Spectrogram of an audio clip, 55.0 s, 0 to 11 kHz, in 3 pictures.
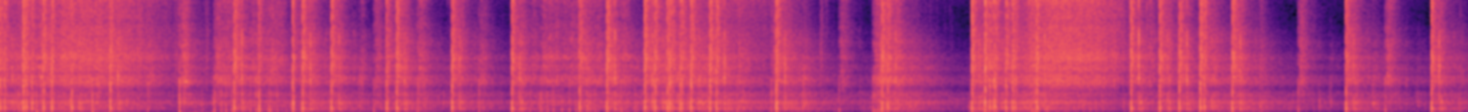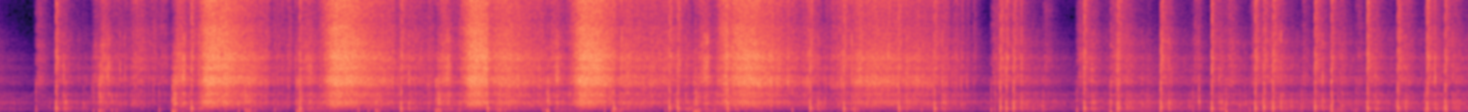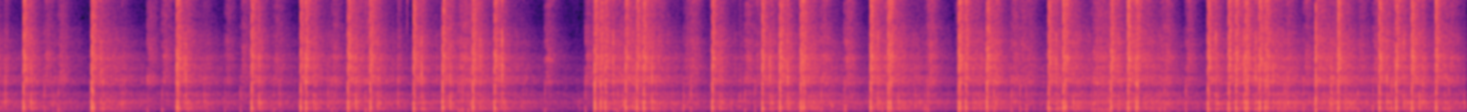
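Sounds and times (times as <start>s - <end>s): fireworks bangs and crackling: 0.0s - 55.0s
fireworks hissing bursts: 12.6s - 14.1s, 19.6s - 30.6s.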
